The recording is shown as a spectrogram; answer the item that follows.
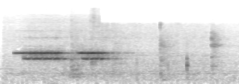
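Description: Two short electronic beeps in quick succession in the first second, each made of two steady high tones sounding together, like a phone or device alert, followed by a few faint clicks.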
